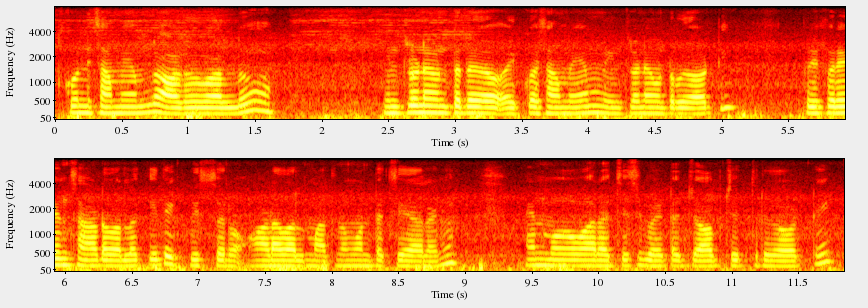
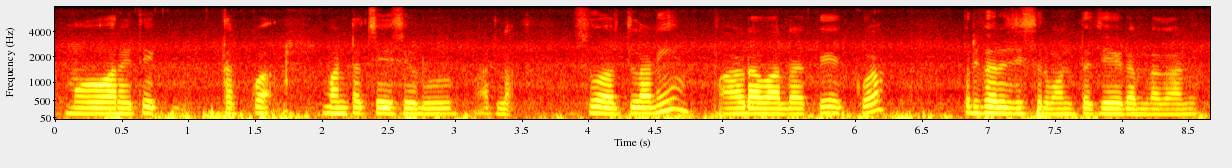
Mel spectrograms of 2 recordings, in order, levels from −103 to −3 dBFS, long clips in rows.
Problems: none marked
